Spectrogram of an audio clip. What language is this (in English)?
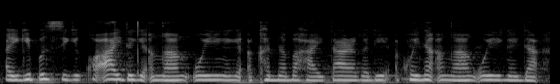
Manipuri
